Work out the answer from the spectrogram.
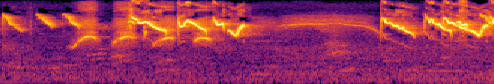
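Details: Oriental white-eye ngalas song used as a lure: quick high chirps plus a few lower whistled notes, a long drawn thin whistle with a quiet gap, then a renewed burst of fast twittering.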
